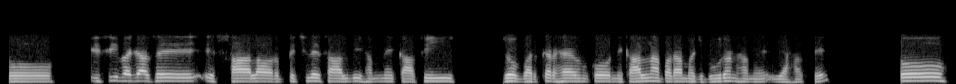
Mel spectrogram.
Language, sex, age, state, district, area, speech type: Urdu, male, 45-60, Delhi, South Delhi, urban, conversation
